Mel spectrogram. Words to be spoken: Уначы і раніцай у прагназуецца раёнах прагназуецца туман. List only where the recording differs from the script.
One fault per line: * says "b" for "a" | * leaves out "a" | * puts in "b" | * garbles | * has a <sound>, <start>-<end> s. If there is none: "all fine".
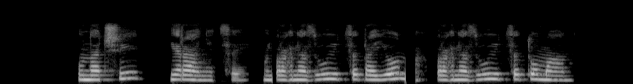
* has a dropout, 4.1-4.2 s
